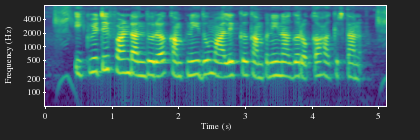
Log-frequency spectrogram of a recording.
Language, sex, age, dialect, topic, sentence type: Kannada, female, 18-24, Northeastern, banking, statement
